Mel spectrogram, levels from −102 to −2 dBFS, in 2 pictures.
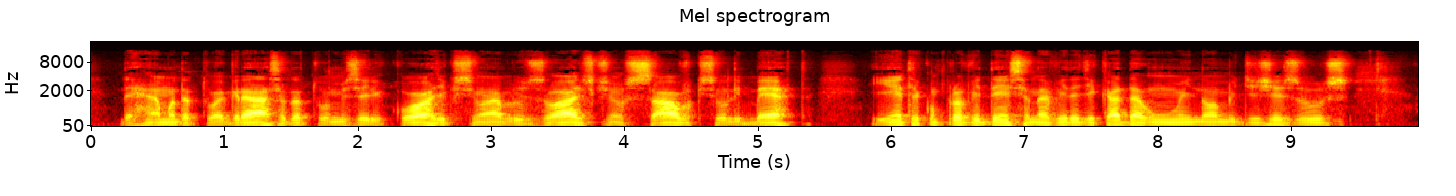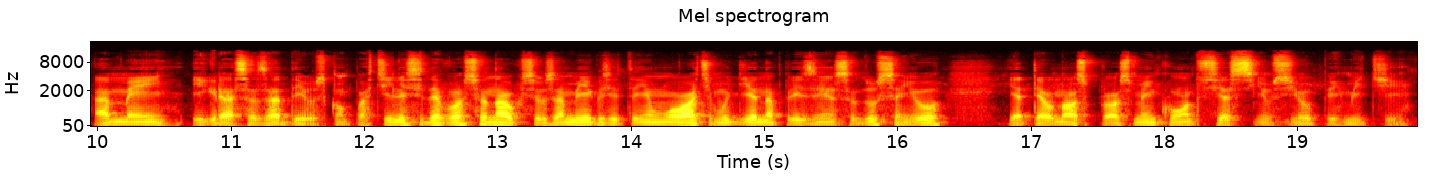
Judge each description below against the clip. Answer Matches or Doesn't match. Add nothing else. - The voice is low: Matches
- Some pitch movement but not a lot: Doesn't match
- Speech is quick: Matches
